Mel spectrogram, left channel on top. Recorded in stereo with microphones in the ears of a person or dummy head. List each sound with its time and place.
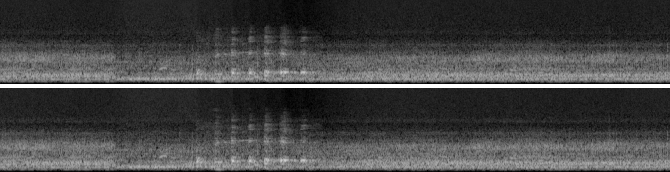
0.0 s a motorcycle: centre (ahead or behind)
2.0 s laughter: 15° right (ahead or behind)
